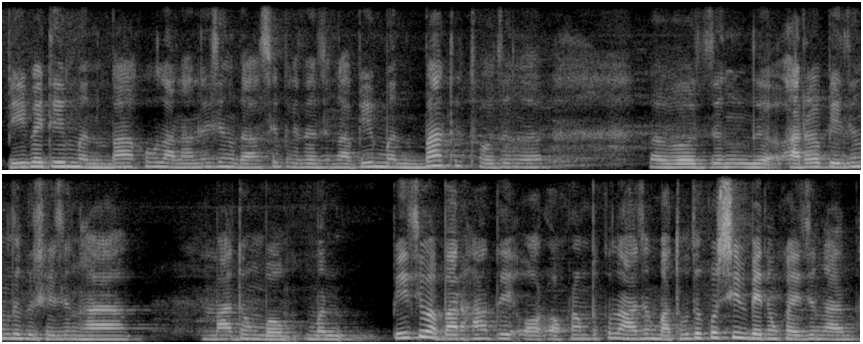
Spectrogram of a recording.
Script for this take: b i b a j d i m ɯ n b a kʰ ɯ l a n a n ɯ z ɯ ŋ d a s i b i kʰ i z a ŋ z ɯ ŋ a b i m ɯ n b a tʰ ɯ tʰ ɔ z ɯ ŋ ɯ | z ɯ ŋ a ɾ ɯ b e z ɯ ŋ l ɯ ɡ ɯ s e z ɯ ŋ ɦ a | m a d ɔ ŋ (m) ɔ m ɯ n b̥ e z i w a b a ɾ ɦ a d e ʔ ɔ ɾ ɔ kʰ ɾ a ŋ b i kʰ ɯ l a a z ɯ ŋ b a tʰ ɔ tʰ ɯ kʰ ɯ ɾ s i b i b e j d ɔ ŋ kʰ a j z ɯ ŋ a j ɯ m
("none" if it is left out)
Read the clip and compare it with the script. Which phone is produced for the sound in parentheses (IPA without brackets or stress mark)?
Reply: b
